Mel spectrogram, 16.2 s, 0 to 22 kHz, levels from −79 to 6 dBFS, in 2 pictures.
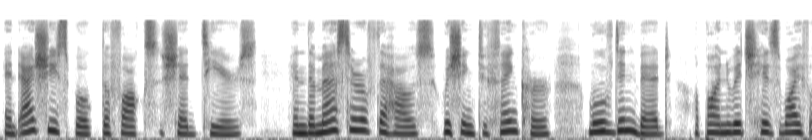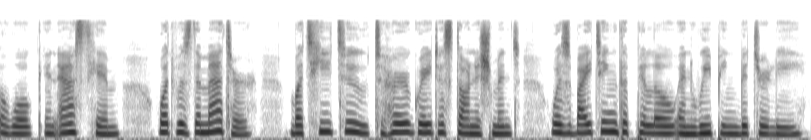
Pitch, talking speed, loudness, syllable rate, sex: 225 Hz, 175 wpm, -18 LUFS, 4.6 syllables/s, female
